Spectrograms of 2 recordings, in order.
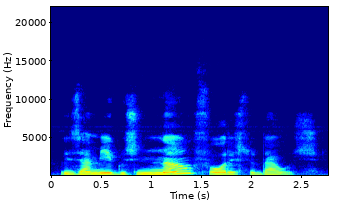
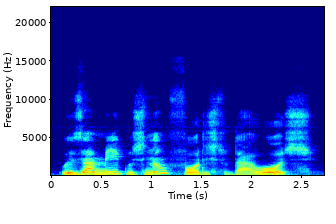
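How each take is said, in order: First: It is said as a statement, falling. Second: It is said as a question, rising.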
